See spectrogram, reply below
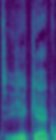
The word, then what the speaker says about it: Yik Yak: I think the thing you've spoken about that differs between Librex and Yik Yak is that Yik Yak was defined, am I pronouncing it right even? – You're good.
